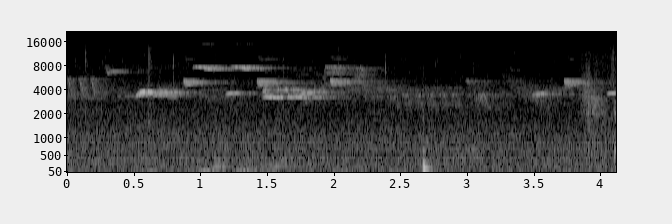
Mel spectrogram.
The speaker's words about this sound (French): Il y a des oiseaux qui chantent.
